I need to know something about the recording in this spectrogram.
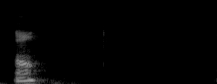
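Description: A single short click about a second in, then a faint brief scratching: a stylus tapping and writing on a drawing tablet as a word is handwritten on screen.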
